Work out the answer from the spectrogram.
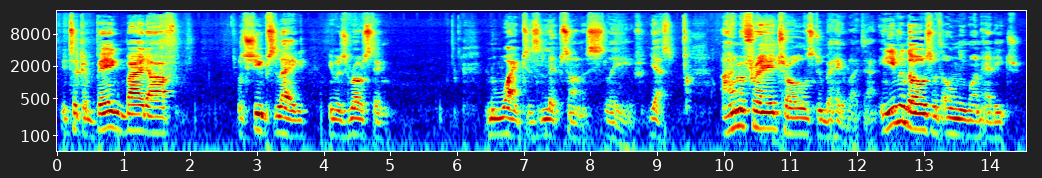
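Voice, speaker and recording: Slow, expressive man reading a storybook aloud. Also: on the low side, echoey room, far from the mic, low-quality recording. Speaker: storybook reader. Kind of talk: expressive read-aloud narration.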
